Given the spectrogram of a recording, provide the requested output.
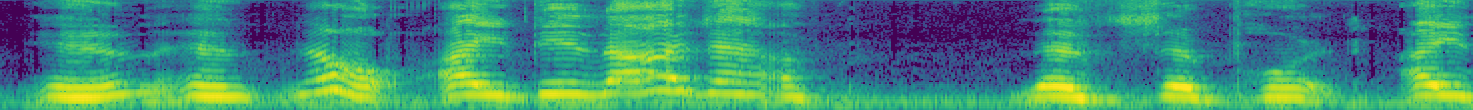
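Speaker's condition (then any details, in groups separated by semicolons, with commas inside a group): Cerebral palsy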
